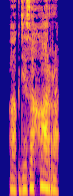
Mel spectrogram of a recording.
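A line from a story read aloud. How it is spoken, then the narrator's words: Quiet question. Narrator (Russian): так же тихо спросила Василиса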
